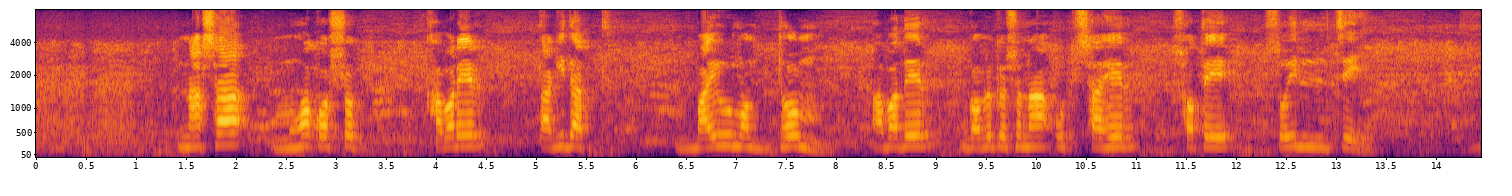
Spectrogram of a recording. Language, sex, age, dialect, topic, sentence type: Bengali, male, 25-30, Rajbangshi, agriculture, statement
